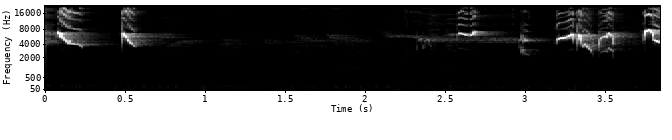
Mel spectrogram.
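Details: Oriental white-eye, fighter type, kept as a songbird in Indonesia, gives two sharp high chirps, a soft thin whistle, then a closing burst of shrill twittering.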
